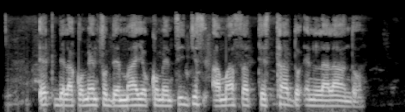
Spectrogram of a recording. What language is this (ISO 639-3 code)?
epo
